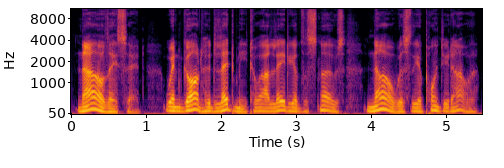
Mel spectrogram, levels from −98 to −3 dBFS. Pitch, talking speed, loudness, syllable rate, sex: 115 Hz, 210 wpm, -19 LUFS, 4.6 syllables/s, male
